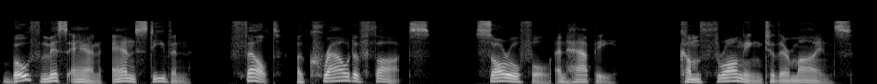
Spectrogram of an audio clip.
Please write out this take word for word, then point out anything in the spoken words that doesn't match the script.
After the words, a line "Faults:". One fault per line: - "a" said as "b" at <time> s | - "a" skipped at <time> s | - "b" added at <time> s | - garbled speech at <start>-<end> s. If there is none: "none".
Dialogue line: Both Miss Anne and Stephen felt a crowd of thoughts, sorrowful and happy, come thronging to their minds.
Both Miss Anne and Stephen felt a crowd of thoughts, sorrowful and happy, come thronging to their minds.
Faults:
none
